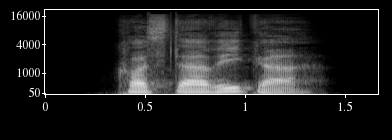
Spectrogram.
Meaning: Costa Rica (a country in Central America)
- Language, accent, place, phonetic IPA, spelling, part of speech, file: German, Germany, Berlin, [ˈkɔsta ˈʁiːka], Costa Rica, proper noun, De-Costa Rica.ogg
